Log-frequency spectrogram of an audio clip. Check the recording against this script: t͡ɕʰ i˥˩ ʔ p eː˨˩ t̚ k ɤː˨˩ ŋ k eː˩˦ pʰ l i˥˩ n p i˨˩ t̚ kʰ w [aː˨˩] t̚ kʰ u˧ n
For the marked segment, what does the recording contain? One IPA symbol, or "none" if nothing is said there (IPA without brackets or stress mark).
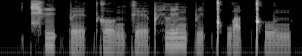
a˨˩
